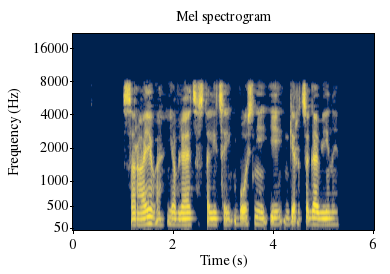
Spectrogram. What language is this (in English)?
Russian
